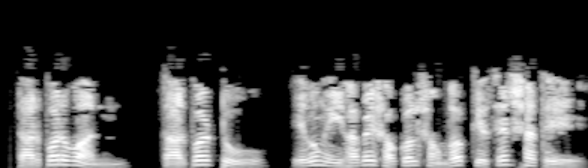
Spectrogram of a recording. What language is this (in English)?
Bangla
